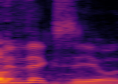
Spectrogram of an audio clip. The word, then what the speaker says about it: Mythic Seal: It's Mythic Seal, but the Burmese pronounce it as Mythic, which is not the correct pronunciation. But Oh. Mythic Seal, that's the correct pronunciation.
